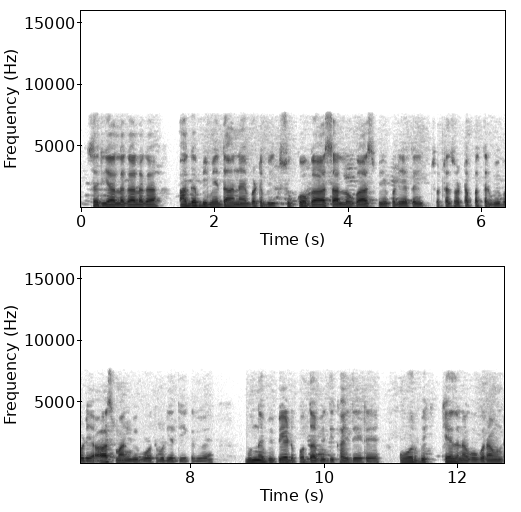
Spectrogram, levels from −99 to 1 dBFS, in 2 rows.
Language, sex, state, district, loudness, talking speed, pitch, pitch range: Rajasthani, male, Rajasthan, Churu, -19 LUFS, 210 wpm, 115 Hz, 110-120 Hz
